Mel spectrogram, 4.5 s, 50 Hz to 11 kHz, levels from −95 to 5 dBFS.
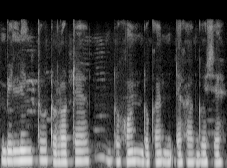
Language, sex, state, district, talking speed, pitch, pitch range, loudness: Assamese, male, Assam, Sonitpur, 90 wpm, 140 Hz, 130-150 Hz, -16 LUFS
